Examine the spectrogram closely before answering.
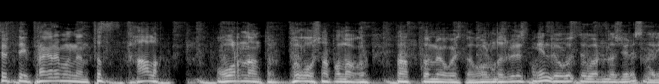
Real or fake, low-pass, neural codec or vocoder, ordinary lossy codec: fake; none; codec, 16 kHz, 4 kbps, FunCodec, trained on Chinese and English, 50 frames a second; none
